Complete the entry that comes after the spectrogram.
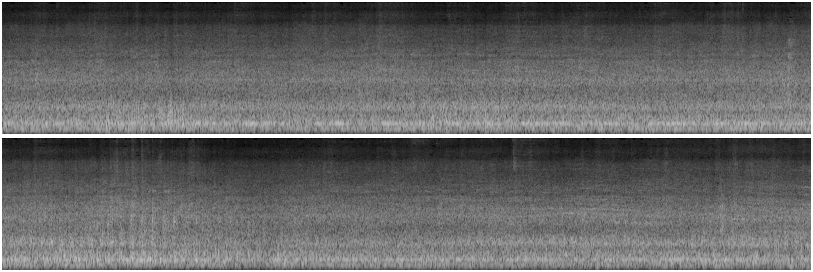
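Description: CSX freight train of tank cars rolling past: a steady rumble and clatter of steel wheels on the rails.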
